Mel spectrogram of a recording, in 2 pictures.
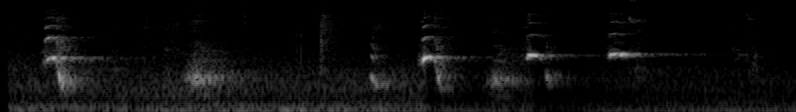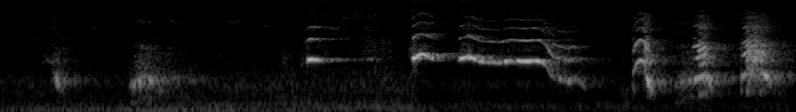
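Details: A Miniature Schnauzer hears his owner pulling up and greets him with high, squeaky whines and yelps that sound like a squeaky toy or baby chick.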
